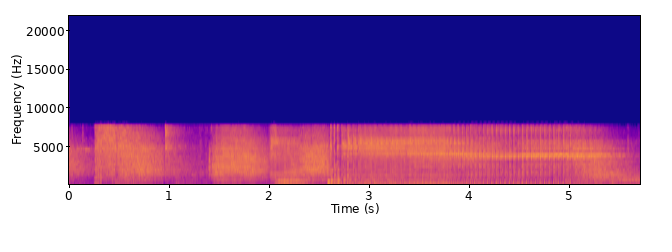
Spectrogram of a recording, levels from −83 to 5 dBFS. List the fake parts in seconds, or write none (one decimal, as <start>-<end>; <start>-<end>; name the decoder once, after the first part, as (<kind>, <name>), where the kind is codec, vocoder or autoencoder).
1.5-2.3 (vocoder, Vocos); 2.9-3.8

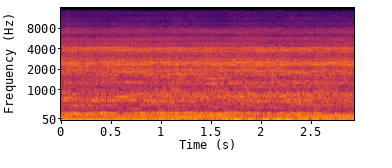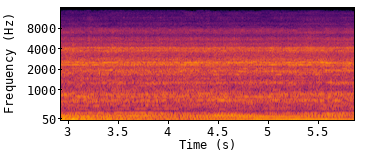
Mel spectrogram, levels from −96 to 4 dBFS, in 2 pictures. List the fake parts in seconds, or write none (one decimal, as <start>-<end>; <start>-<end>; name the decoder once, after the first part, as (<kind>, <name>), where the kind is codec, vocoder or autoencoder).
0.0-3.5 (codec, SNAC); 4.1-5.9

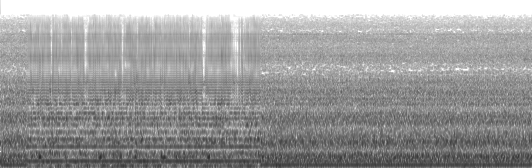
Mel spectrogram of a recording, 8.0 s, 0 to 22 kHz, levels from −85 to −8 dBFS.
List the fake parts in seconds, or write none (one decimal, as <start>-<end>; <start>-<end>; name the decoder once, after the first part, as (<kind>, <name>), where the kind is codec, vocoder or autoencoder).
0.4-3.9 (vocoder, BigVGAN v2)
